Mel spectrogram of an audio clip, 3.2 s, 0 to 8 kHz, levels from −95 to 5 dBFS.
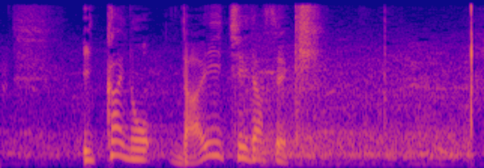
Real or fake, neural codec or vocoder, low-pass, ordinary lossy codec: real; none; 7.2 kHz; none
